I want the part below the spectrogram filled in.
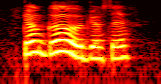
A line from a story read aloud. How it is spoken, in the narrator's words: Wally cried out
